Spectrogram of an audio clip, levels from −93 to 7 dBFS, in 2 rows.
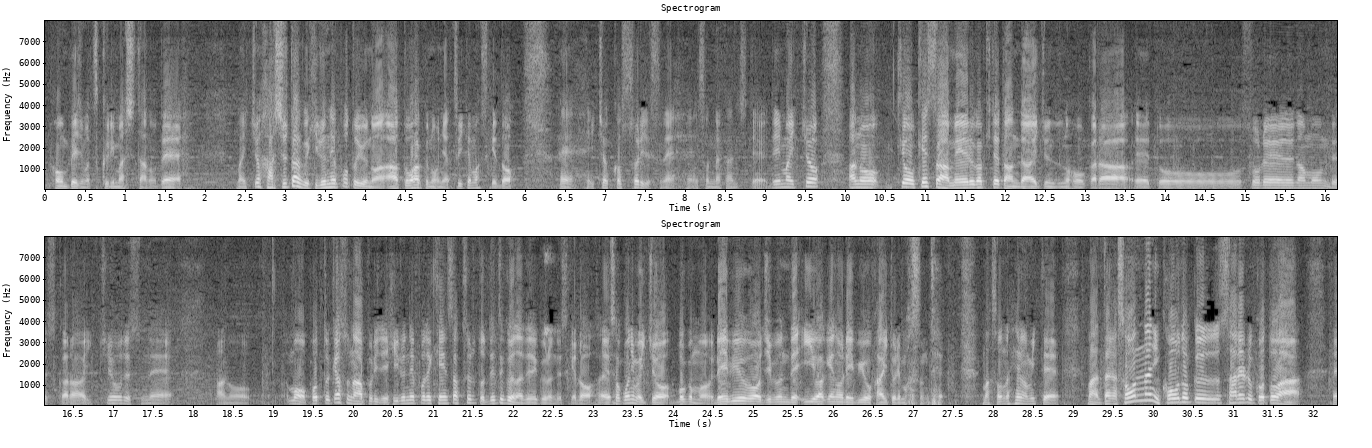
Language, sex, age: Japanese, male, 40-59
